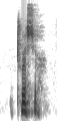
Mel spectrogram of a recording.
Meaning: 1. An item of kitchen furniture, like a cabinet with shelves, for storing crockery or utensils 2. An item of bedroom furniture, like a low chest of drawers (bureau), often with a mirror
- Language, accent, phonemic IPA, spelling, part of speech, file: English, Southern England, /ˈdɹɛsə/, dresser, noun, LL-Q1860 (eng)-dresser.wav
